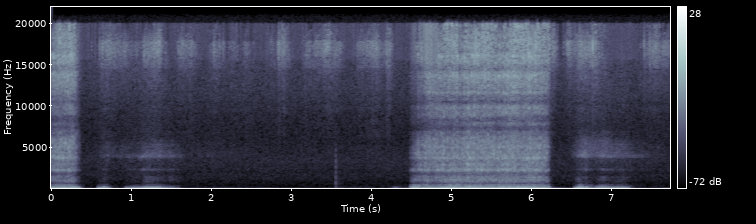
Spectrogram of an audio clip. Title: Snoring Dog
